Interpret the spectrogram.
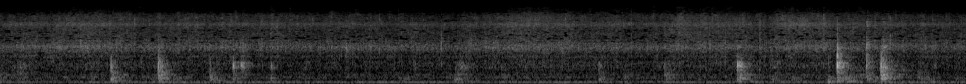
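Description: Chopped onions, green chillies and ginger-garlic paste sizzling steadily in hot oil in a non-stick kadai, stirred with a wooden spatula that scrapes and knocks against the pan every second or so. They are being sautéed until the ginger-garlic paste loses its raw smell.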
